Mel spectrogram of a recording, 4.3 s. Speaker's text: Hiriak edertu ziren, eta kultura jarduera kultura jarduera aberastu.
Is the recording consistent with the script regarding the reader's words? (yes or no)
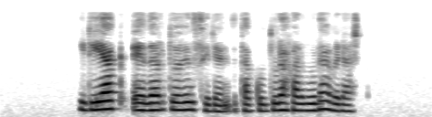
no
